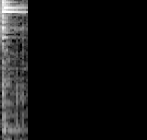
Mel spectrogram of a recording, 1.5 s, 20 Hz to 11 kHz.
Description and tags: Bottle Cap Glitch #3
a glitch in the system is an opening. a malfunction creates a perceptual crack where the once inviolable and divine ordering of life is rendered for what it is: an edifice, produced and maintained through violence and cruelty, a thin veneer that papers over its gaping emptiness. To take the glitch as invitation to invent anew; this is the promise of field recording capital's detritus.
Recorded with a Tascam Dr100.
drum-kits, field-recording, percussion, sample-pack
